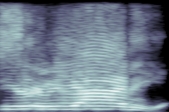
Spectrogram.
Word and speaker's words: Sirianni: It's Sirianni.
